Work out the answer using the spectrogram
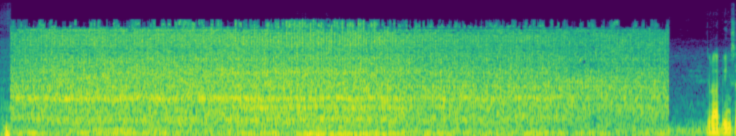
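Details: Honda Civic FD petrol engine idling with a fast, loose tapping from excessive valve clearance; the remedy is valve clearance adjustment only.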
